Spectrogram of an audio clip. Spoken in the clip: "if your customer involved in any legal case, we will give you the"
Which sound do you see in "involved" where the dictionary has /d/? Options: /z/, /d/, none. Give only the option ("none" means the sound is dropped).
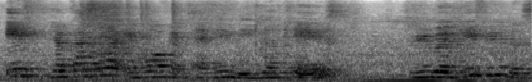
none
